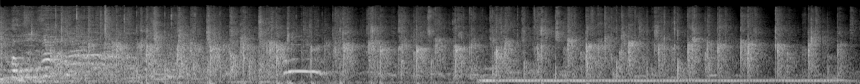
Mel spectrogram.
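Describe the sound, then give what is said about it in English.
An audience breaks into steady applause, a dense wash of many hands clapping at once that holds fairly loud throughout, with a sustained low tone humming underneath partway through. “I will allow you to clap.”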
